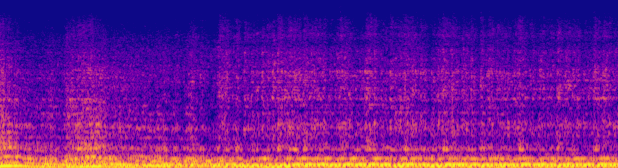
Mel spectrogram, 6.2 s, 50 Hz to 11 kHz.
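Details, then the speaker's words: Turbo LS 5.3 Vortec Camaro with new self-tuning Holley Terminator Max ECU, first startup in garage, running a little rich: loud, deep, lumpy idle loping unevenly just over 1000 rpm, a big cam's normal choppy idle, nothing wrong. "man that idol's good for that big yeah man ain't that choppy like a little over a thousand still though that's where it's going to be with a big cam"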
